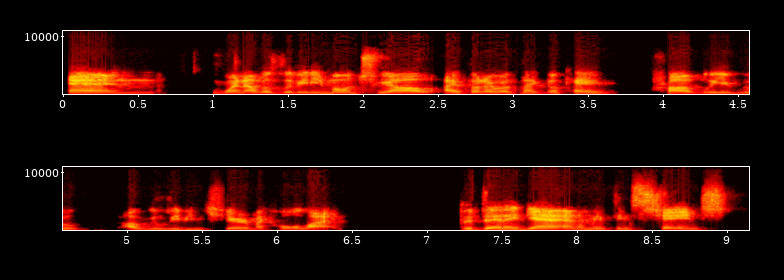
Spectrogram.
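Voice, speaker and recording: A young man from Mexico with a Mexican accent, speaking English as a second language in an earnest interview chat, often pausing with fillers to find his words. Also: fairly high pitch, fairly even intonation, creaky, a bit bright, dull audio. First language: Spanish. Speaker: floral designer guest.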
